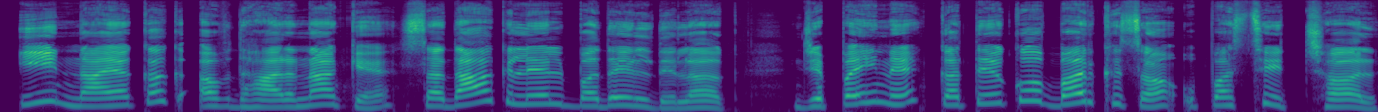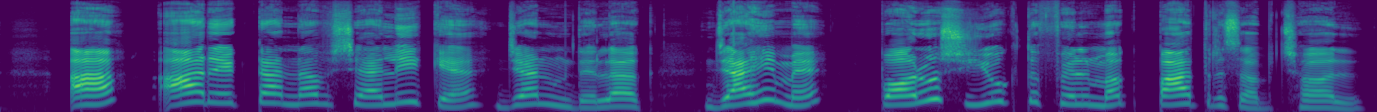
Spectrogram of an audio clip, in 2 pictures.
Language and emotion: Maithili, neutral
